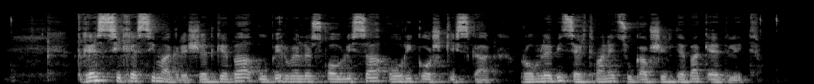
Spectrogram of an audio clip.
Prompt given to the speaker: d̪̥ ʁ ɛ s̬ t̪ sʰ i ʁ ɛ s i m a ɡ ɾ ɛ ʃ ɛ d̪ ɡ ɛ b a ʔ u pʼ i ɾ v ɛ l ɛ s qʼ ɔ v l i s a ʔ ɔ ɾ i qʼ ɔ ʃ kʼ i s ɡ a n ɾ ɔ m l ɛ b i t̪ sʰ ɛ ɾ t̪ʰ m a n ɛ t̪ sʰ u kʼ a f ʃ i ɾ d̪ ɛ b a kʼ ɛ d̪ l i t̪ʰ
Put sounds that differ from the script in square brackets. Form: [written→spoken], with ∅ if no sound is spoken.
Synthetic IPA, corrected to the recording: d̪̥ ʁ ɛ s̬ t̪ sʰ i [ʁ→χ] ɛ s i m a ɡ ɾ ɛ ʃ ɛ d̪ ɡ ɛ b a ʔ u pʼ i ɾ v ɛ l ɛ s qʼ ɔ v l i s a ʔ ɔ ɾ i [qʼ→kʼ] ɔ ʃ kʼ i s ɡ a n ɾ ɔ m l ɛ b i t̪ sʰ ɛ ɾ t̪ʰ m a n ɛ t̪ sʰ u kʼ a f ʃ i ɾ d̪ ɛ b a kʼ ɛ d̪ l i t̪ʰ

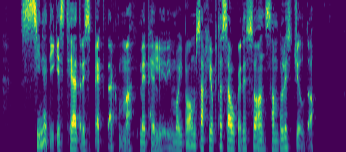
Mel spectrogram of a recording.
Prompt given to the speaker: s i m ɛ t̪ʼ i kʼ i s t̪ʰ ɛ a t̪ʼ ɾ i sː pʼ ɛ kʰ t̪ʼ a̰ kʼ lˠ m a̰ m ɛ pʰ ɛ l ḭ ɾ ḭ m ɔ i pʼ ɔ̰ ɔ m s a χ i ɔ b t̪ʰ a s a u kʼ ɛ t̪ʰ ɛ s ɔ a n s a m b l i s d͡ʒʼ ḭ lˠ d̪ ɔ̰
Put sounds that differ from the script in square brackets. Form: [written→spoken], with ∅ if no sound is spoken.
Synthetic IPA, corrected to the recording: s i [m→n] ɛ t̪ʼ i kʼ i s t̪ʰ ɛ a t̪ʼ ɾ i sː pʼ ɛ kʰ t̪ʼ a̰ kʼ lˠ m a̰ m ɛ pʰ ɛ l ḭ ɾ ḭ m ɔ i pʼ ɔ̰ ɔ m s a χ i ɔ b t̪ʰ a s a u kʼ ɛ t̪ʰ ɛ s ɔ a n s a m b l i s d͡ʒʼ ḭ lˠ d̪ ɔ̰

